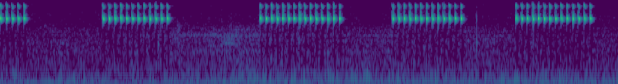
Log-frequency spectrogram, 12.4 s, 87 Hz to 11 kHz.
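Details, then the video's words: Large spotted cricket calling, recorded in 2020 by the National Institute of Biological Resources: five strings of sharp, high-pitched pulses, each lasting around one and a half seconds, delivered at a steady rate between short quiet gaps, soft background hum. "큰알락귀뚜라미, 여러번 듣기, 곤충소리"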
